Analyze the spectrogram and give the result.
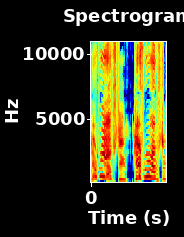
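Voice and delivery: very high, squawking parrot voice. Doing the parrot voice, now a parrot into conspiracy theories: conspiracy theory parrot voice. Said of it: "parrot that follows conspiracy theories".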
